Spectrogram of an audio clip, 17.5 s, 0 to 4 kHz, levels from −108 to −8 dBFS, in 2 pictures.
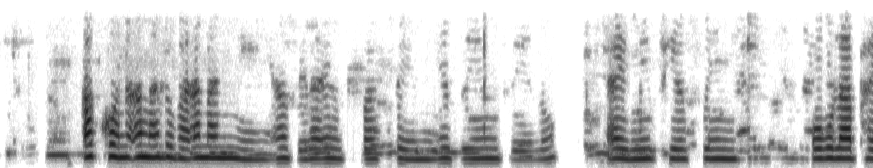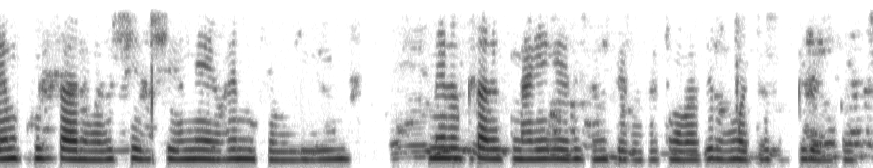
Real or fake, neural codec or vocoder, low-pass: real; none; 3.6 kHz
